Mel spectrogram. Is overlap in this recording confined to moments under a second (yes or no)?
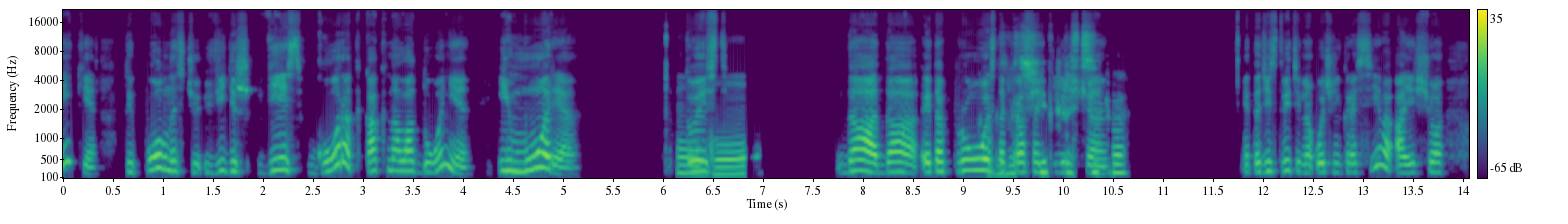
no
